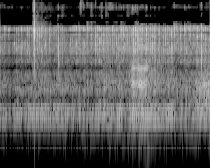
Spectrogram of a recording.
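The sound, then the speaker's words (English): An aircraft piston engine runs steadily and loudly, its rough drone broken by irregular sputtering pops as it misfires badly. No voices are heard. “Engine missing badly.”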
